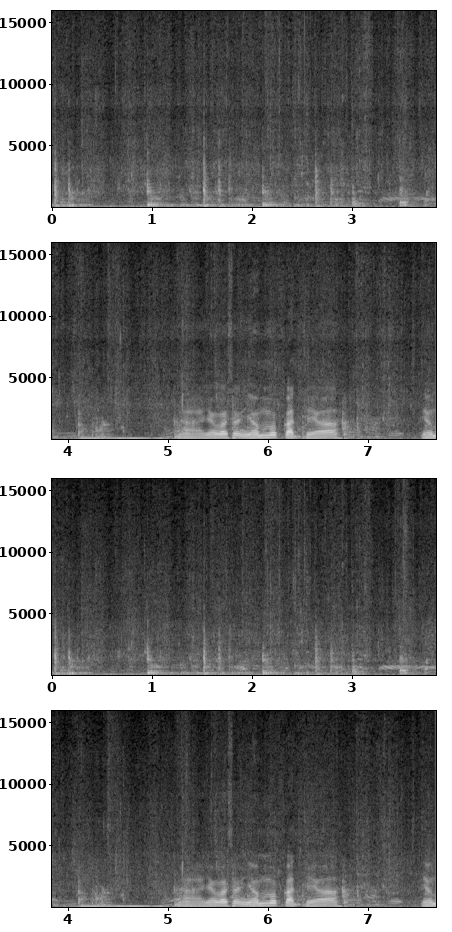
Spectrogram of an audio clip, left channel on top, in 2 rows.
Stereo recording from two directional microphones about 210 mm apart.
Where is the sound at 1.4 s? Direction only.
35° left (ahead or behind).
